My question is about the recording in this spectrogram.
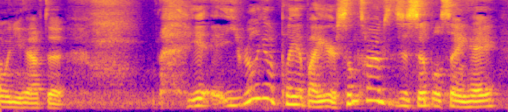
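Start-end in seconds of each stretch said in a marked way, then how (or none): none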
